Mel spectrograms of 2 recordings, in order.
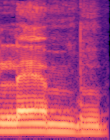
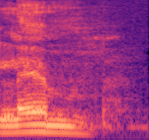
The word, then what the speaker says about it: lamb: the B is silent. It's not lamb, but lamb.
